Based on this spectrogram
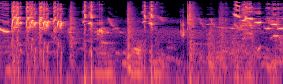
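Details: Lure song of a brown-chested jungle flycatcher, meant to draw replies from other birds: a dense cluster of high twittering chirps opens, then scattered sharp ticks and short notes, ending in thin, sliding whistled phrases.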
